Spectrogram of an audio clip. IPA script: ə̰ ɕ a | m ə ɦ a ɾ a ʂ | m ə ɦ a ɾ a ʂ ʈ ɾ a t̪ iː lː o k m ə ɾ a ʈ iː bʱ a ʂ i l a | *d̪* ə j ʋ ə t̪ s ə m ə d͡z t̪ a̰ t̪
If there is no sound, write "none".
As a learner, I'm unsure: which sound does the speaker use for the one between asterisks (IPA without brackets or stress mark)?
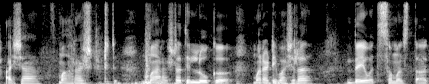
d̪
